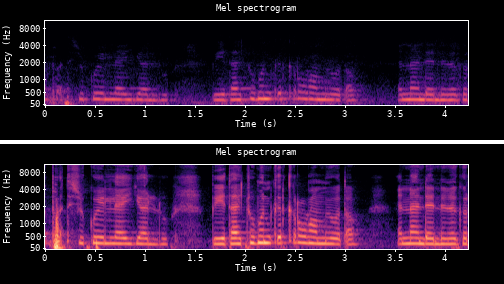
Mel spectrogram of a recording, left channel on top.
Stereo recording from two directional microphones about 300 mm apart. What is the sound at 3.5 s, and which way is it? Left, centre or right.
Speech, right.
